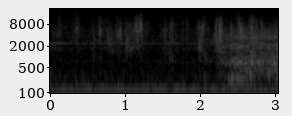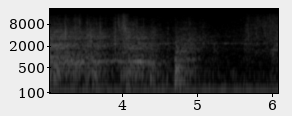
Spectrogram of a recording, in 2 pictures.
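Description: Hands working a small ball of bread dough on a floured wooden table: a couple of seconds of rubbing and handling, ending in one sharp tap as it is set down, over a steady low hum.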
